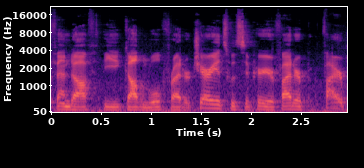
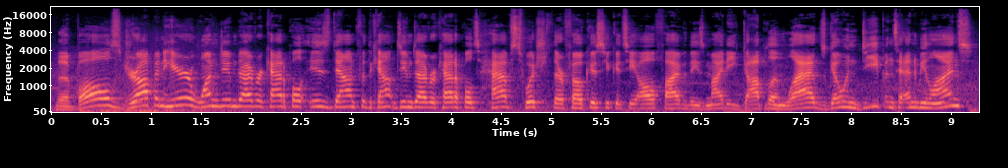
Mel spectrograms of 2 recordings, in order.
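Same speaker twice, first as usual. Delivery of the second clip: higher and louder, hyped caster call; excited play-by-play; 7 semitones higher, 3 dB louder than usual. Real, not acted. Caster hyping the viewers as the armies collide, excited. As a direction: call the clash like it just kicked off. Caster calls battle opening.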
